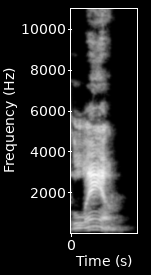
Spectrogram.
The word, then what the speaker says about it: lamb: Let's practice the pronunciation of these words. Example, we see the word lamb.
